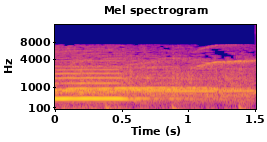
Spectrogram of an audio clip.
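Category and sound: crowd, audience applauding and cheering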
